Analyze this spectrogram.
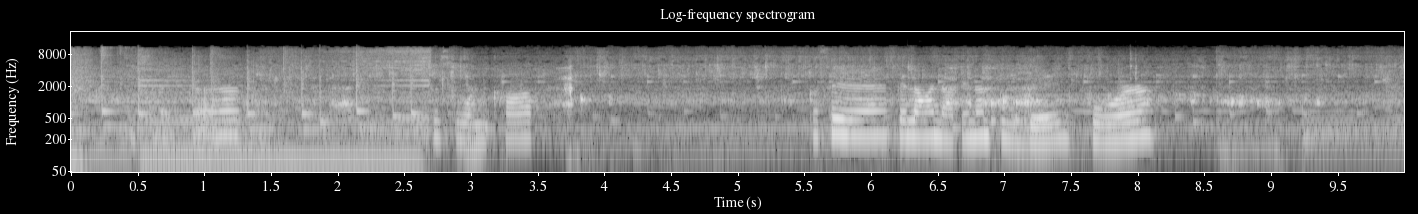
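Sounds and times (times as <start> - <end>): faucet filling plastic cup: 3.7 - 10.0.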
